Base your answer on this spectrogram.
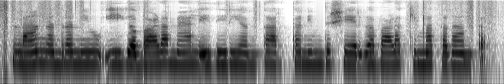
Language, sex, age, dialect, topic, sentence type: Kannada, female, 18-24, Northeastern, banking, statement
